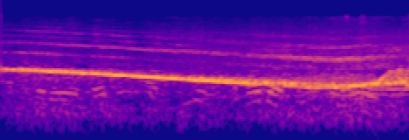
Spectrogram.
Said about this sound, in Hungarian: fölmentem hűvös földbe autózni egyet. A, és jön egy mentő.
